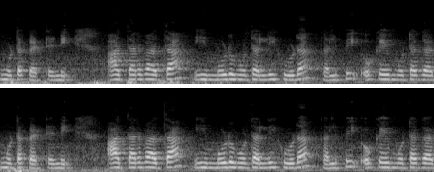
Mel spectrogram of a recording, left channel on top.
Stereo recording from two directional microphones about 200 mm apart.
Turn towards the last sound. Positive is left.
turn(degrees=-15)  # may be behind; listen again after turning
